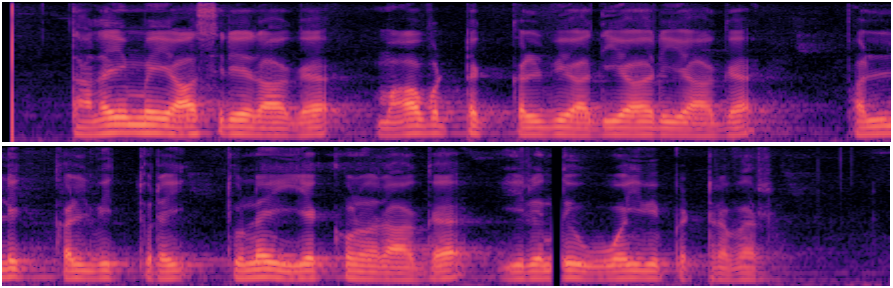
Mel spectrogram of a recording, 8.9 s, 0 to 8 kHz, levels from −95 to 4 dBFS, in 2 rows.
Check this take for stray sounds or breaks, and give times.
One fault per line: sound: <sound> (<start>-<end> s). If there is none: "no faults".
sound: dropout (7.2-7.2 s)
